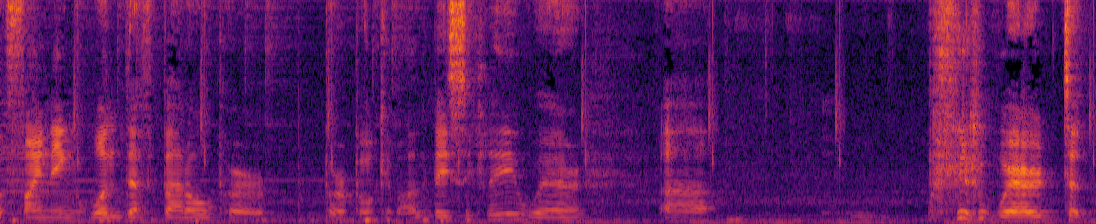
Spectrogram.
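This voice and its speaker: A tired man chatting casually on a live stream, rambling and halting with many restarts and fillers. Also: mid-range voice. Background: soft background music.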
